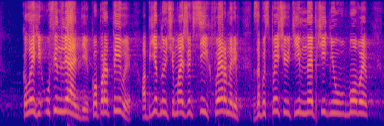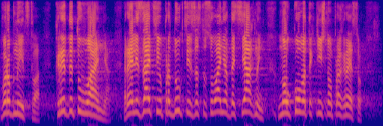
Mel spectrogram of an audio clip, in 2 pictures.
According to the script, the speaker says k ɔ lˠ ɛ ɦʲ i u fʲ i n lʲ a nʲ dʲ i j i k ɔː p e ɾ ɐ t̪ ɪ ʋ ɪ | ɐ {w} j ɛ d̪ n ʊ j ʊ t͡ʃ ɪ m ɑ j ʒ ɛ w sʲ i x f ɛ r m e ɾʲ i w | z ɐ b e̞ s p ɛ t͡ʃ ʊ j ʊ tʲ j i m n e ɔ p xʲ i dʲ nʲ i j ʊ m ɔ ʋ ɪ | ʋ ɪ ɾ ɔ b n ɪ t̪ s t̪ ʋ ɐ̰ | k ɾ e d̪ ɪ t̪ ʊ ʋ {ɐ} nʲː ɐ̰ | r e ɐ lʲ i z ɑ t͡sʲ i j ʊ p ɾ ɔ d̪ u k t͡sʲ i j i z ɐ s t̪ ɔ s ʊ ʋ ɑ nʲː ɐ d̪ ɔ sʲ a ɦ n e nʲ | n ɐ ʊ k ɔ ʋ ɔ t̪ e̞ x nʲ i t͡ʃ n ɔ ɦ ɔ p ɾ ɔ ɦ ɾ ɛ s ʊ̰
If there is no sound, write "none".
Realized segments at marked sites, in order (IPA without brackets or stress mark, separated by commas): b, ɑ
